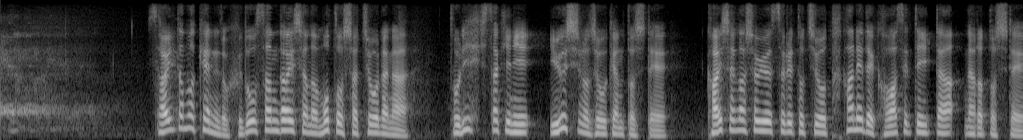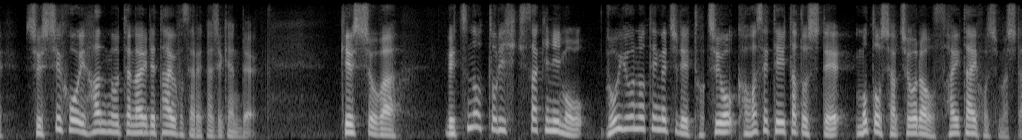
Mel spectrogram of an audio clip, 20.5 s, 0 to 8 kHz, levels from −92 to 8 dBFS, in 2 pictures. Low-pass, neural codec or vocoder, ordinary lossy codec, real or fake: 7.2 kHz; codec, 16 kHz, 0.8 kbps, ZipCodec; none; fake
